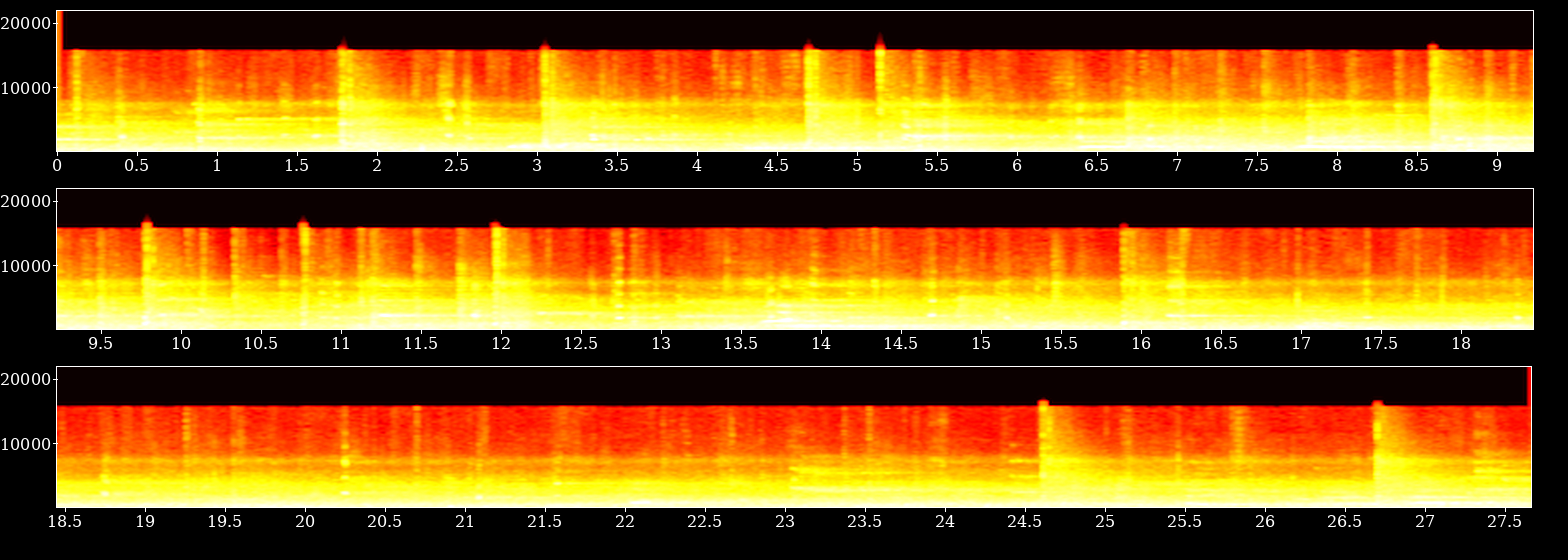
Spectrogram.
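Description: A large indoor hall echoes.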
